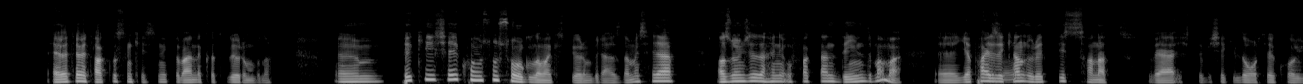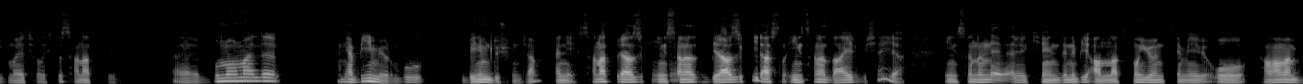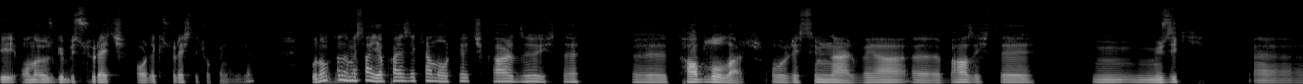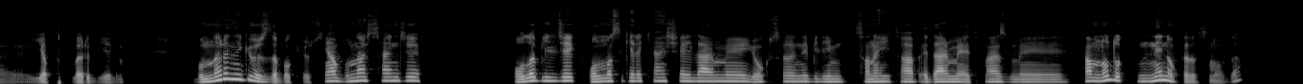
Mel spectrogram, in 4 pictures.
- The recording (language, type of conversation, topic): Turkish, podcast, Yapay zekâ, hayat kararlarında ne kadar güvenilir olabilir?
- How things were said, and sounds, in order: none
